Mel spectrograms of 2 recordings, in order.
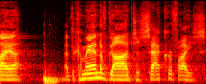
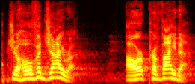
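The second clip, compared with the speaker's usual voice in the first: loud Boston accent with dropped r; 7 dB louder than usual. Shown as a demonstration. Preacher makes the Hebrew name rhyme, Boston accent. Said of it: "rhymes, but only in Boston".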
